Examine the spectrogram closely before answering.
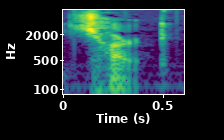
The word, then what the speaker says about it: Chark: We are looking at DJ Chark. It's so hard to say his name. Chark? Chark. Because I want to keep saying Shark.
